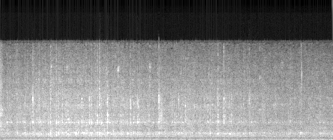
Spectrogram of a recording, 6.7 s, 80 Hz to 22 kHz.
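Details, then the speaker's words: Grain truck V8, idling; steady even burble with no misses or pops; previously stumbled on throttle before warm and dieseled, now neither happens; normal idle. "See, before even warm, if you just went like that, it'd fall right on its ass for a minute and then start to catch up. Doesn't diesel anymore either."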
